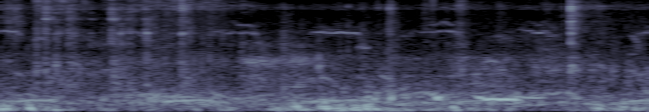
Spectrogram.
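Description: A pigeon coos softly a few times against a steady outdoor background hum, with no one talking.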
